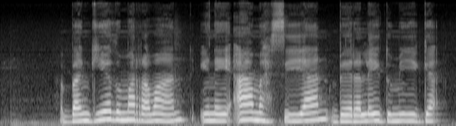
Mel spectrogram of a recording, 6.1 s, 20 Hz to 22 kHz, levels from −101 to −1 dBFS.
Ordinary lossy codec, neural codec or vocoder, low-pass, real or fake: none; none; 19.8 kHz; real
